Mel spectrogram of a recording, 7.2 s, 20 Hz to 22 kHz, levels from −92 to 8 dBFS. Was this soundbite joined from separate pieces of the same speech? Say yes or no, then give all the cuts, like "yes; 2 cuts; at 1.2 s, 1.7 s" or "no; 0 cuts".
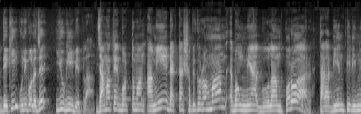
yes; 2 cuts; at 1.6 s, 6.2 s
